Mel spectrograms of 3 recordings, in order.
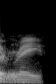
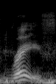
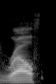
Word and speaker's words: Ralph: How do you pronounce Ralph? it does say Rafe. It's Rafe, yeah.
